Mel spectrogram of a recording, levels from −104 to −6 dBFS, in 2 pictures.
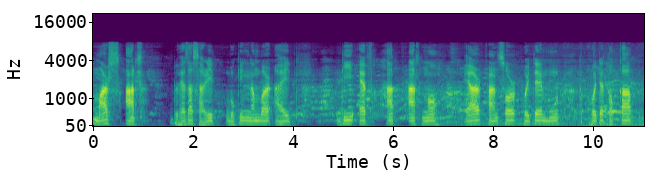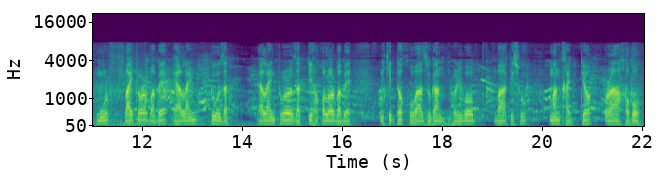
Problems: constant background noise, continuous background conversations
